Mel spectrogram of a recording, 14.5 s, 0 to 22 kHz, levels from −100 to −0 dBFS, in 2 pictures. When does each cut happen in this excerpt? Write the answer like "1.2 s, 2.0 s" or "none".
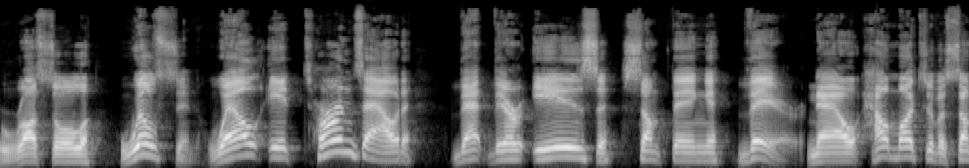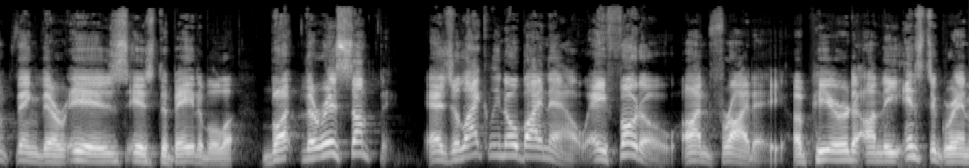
none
